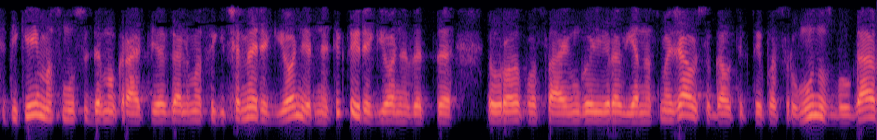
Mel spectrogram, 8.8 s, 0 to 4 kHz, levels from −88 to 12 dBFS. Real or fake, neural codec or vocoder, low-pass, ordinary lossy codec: real; none; 3.6 kHz; MP3, 24 kbps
